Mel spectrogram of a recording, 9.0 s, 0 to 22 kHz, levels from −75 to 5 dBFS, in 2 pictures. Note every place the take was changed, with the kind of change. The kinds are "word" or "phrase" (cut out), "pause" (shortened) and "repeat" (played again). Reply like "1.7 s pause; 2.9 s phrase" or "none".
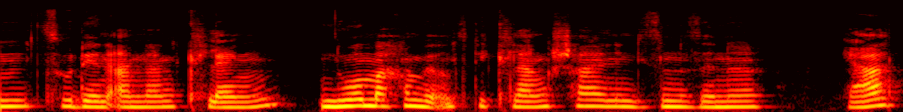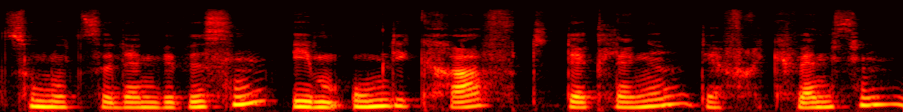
1.5 s pause; 4.0 s pause; 5.9 s pause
